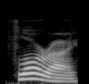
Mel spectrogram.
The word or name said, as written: florae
